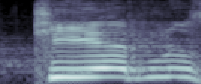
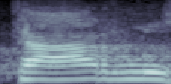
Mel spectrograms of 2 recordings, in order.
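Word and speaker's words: tear: இப்போ டிஇஏஆர், டியர்னு சொல்லலாம், டேர்னு சொல்லலாம்.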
